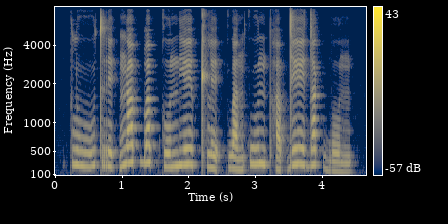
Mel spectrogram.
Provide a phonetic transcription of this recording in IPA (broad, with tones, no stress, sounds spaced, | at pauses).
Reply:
k l uː˩˦ t r e˨˩ k̚ ŋ a˦˥ p̚ b a˦˥ p̚ k o˦˥ n j eː˥˩ p̚ kʰ l e˨˩ ʔ k w a˩˦ n k w u˥˩ n pʰ a˨˩ p̚ d eː˥˩ d a˥˩ k̚ b o˨˩ n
